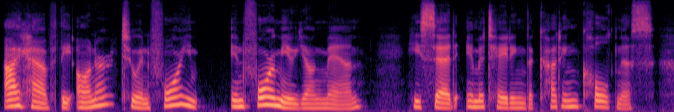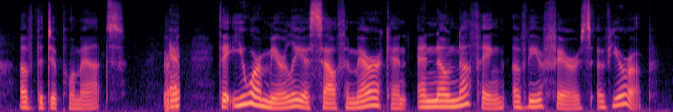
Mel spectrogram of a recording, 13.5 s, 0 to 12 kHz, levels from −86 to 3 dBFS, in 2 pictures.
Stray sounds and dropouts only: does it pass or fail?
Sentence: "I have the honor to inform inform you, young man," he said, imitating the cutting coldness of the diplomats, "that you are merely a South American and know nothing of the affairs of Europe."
fail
